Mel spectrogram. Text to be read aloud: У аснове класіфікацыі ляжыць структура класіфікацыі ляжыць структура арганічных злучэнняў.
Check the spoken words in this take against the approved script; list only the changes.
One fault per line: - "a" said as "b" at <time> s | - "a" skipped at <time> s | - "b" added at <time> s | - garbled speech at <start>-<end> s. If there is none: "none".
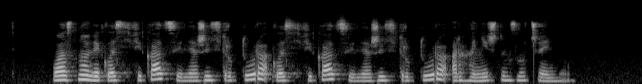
none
